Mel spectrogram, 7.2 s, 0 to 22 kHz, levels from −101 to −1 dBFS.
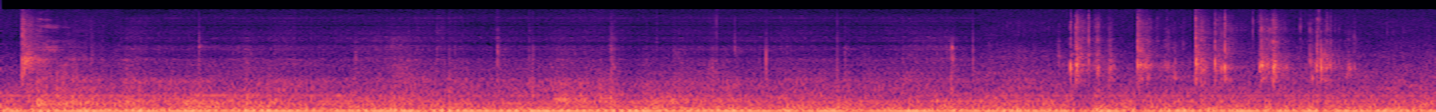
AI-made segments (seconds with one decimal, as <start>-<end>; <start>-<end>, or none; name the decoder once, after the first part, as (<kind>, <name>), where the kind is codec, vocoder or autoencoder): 0.6-4.9 (codec, SNAC)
